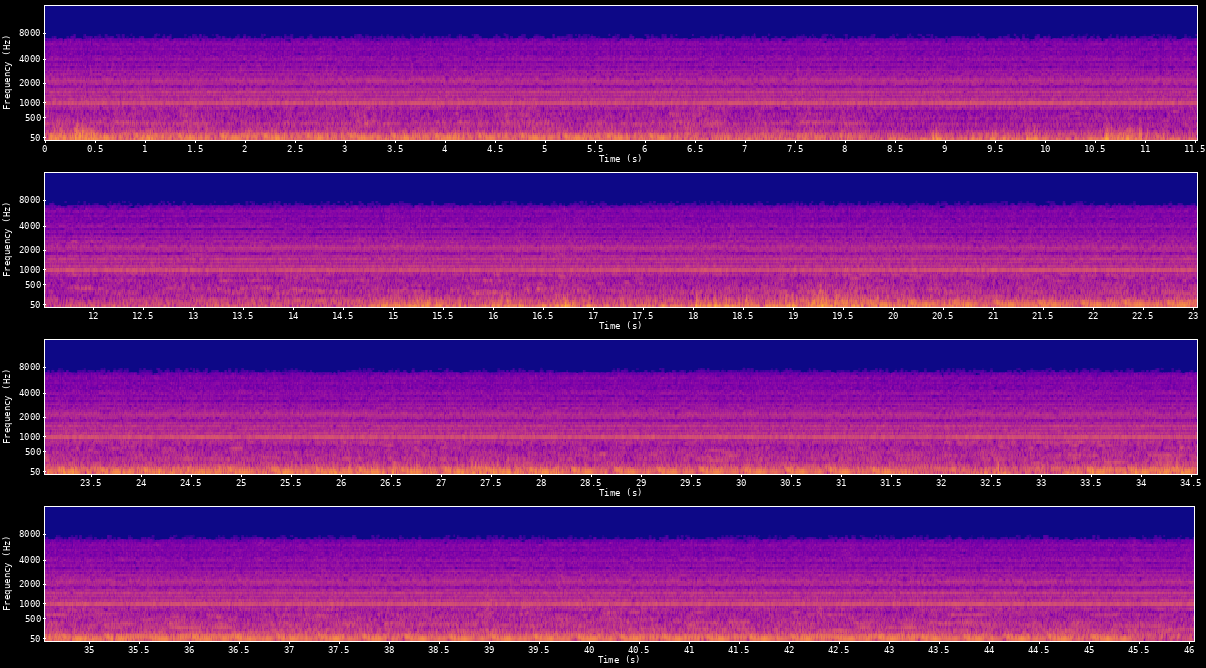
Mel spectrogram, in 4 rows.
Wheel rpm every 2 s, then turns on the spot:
0, 0, 0, 0, 0, 0, 0, 0, 0, 0, 0, 0, 0, 0, 0, 0, 0, 0, 0, 0, 0, 0, 0.
none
